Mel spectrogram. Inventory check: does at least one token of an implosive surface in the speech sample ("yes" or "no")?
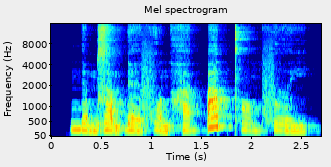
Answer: yes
